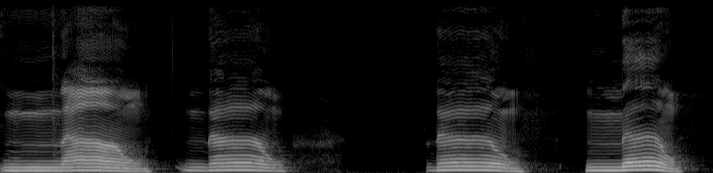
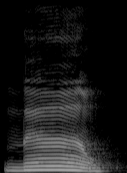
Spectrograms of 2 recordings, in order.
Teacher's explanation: You have to pronounce this like in cow, but remember, the sounds need to pass through your nose.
